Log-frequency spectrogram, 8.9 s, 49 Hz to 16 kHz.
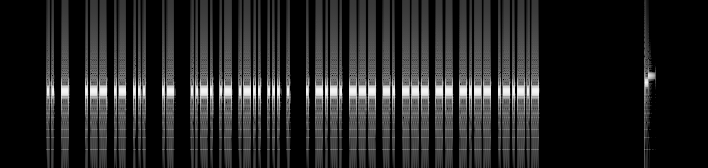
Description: Morse code, heard as a keyed tone, about 40 wpm, 700 Hz. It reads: IT WAS A FALSE ECONOMY.
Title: Sentences from Top 1600 Words 40wpm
